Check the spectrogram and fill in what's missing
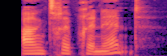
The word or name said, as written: entreprenant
